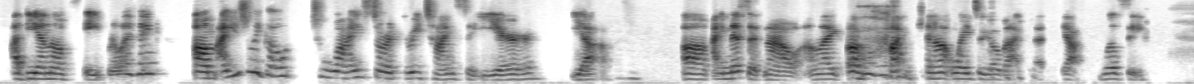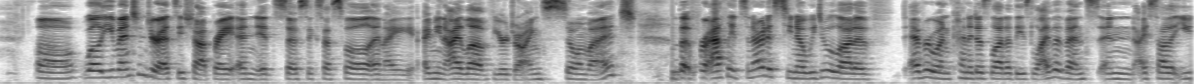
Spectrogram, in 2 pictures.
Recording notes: this podcast was brought to you from the safety of their own respective homes - thank you ZOOM.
